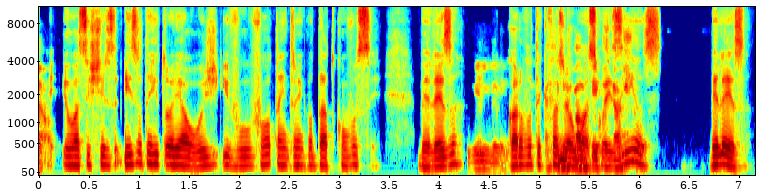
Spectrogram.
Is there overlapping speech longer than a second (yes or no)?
yes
